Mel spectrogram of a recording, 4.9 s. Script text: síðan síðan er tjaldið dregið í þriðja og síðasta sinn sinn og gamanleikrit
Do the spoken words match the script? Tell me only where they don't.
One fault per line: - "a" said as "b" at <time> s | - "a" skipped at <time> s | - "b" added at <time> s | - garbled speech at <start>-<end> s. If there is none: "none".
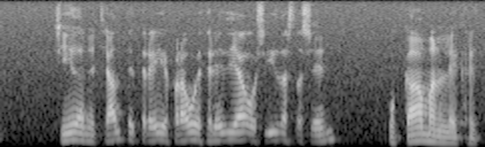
- "síðan" skipped at 0.9 s
- "frá" added at 1.8 s
- "sinn" skipped at 3.4 s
